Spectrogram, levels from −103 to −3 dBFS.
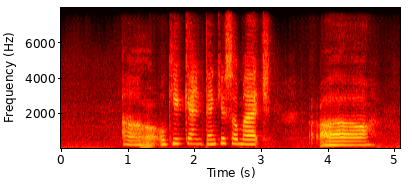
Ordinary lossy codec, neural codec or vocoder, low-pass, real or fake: none; codec, 16 kHz, 0.5 kbps, X-Codec, WavLM features, trained on Multilingual LibriSpeech; none; fake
